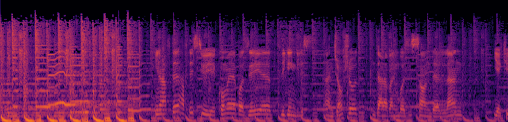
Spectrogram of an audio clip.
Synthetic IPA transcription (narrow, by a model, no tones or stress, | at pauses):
ʔinhæft̪ehæft̪ejesijo̞je̞kʰo̞me̞bɒːziejeliːɡe̞iŋɟilisiænd͡ʒɒːmʃo̞d̪̚ | d̪æɾævːælinbɒːziːsɒnd̪e̞ɾlænd̪ | je̞cʰi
